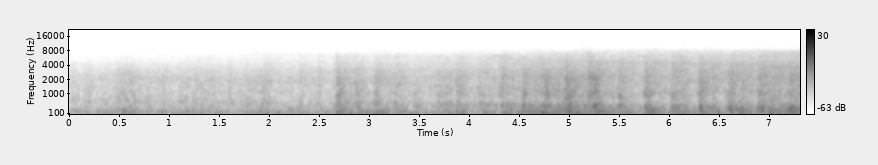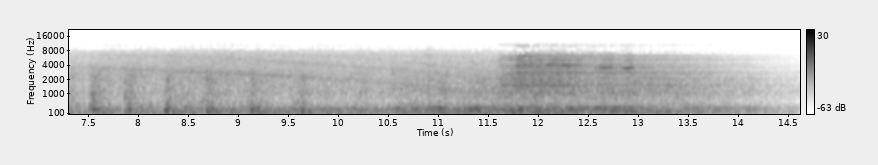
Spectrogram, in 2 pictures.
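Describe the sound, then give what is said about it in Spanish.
A train rumbles along with steady clickety-clack wheel beats, then brakes to a stop as a high metallic brake squeal rises and hisses near the end. No voices. “Horas después, lejos aún del amanecer, el tren comenzó a frenar y se detuvo.”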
